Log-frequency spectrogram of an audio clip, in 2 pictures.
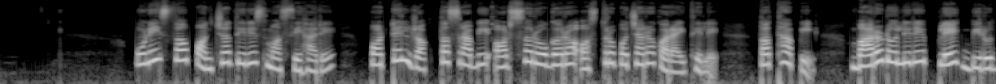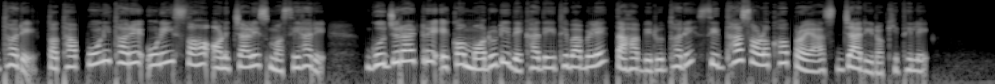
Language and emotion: Odia, neutral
